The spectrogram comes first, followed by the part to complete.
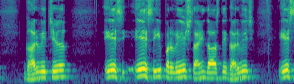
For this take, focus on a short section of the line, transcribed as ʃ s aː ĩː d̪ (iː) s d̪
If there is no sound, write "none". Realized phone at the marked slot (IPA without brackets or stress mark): aː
